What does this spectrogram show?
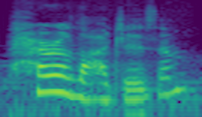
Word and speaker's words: paralogism: Paralogism. I think we should play HSR. How do you? Paralogism. Oh, Paralogism. I didn't even get close. It's not the second. It's paralogism. It's like paralysis, but paralogism.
